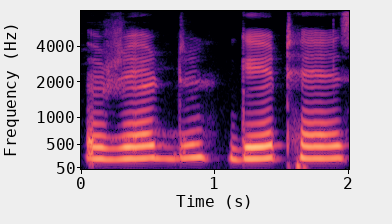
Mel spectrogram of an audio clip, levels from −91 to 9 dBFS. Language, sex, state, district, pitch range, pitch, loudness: Hindi, female, Jharkhand, Palamu, 220-235 Hz, 225 Hz, -14 LUFS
